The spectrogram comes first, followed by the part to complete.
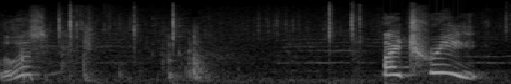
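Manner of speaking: put-on tearful voice. Retelling a movie scene, Clark seeing his burnt tree: imitating Clark nearly in tears. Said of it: "nearly in tears".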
